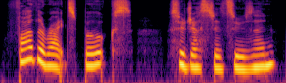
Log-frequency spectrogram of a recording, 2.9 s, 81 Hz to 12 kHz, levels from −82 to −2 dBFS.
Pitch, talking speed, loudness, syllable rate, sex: 240 Hz, 105 wpm, -17 LUFS, 4.3 syllables/s, female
